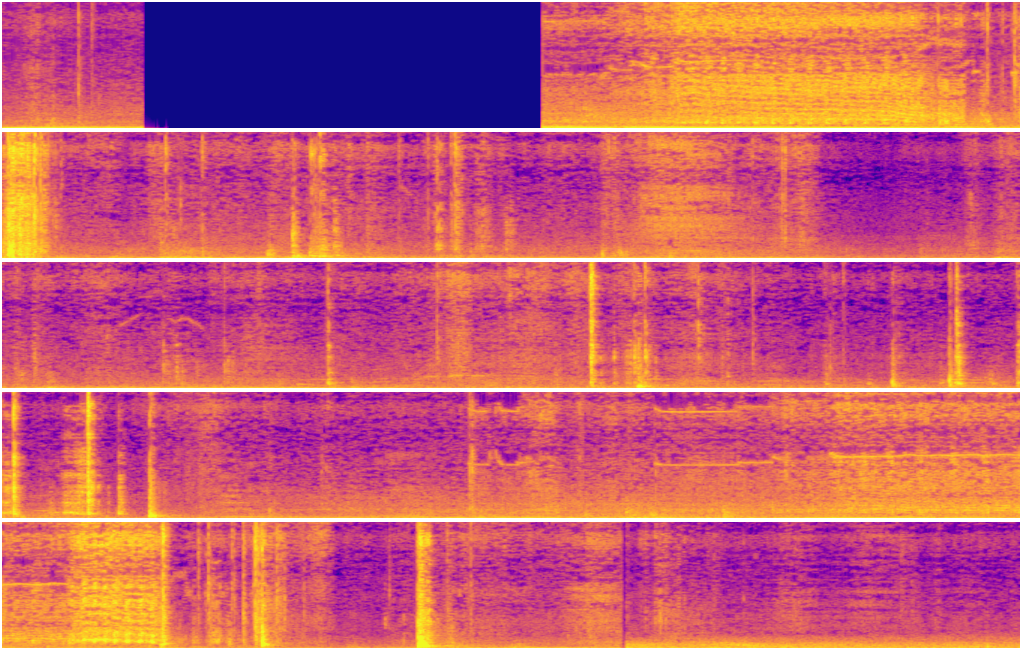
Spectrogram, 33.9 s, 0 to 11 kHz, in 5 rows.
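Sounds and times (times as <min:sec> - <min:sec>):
power tool running: 0:03.6 - 0:07.1, 0:25.2 - 0:28.7.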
